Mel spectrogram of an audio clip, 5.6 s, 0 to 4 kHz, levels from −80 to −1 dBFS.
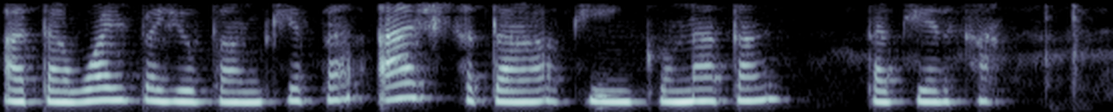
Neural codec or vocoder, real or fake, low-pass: codec, 16 kHz, 8 kbps, FunCodec, trained on LibriTTS, 25 frames a second; fake; 3.6 kHz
